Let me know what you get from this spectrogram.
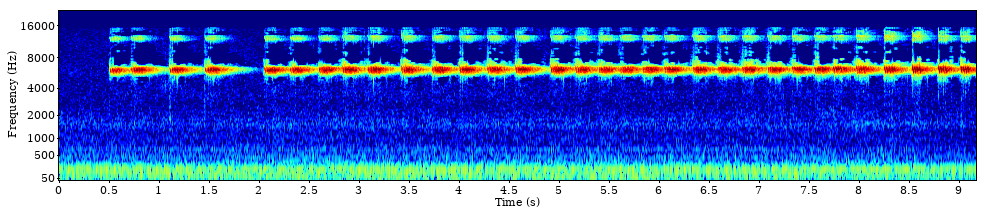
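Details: Black crickets chirping in a fierce fight, sharp high chirps, each one a quick burst of pulses, repeated about four times a second in a steady run after a short opening pause, with a faint low hum underneath.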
